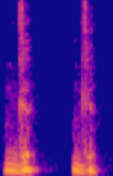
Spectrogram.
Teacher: Ang likod ng ating dila, umaangat at tumatama doon sa ngalangala or sa taas ng ating bunganga sa likod. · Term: velar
